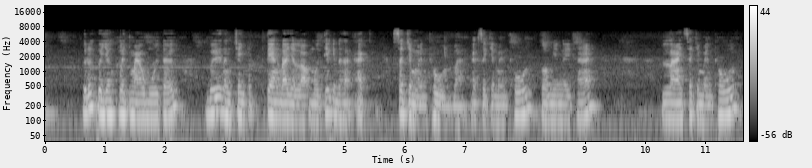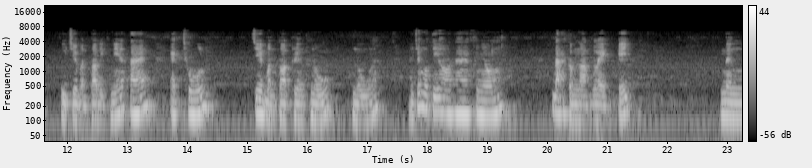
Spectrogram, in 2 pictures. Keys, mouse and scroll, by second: 1.1-6.1 drag, 18.6-21.5 drag.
